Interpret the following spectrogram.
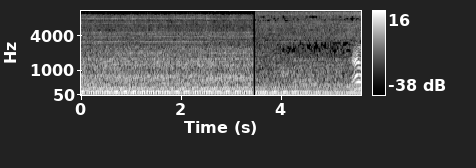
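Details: Wood-Mizer LT15/LT40 sawmill after the bearing replacement: a steady, even engine drone with no grinding, rumble or knocking from the bearings. The earlier vibration and noise are gone; normal running.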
